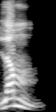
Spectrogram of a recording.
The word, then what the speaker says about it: Lam: Okay, for the Muladhara chakra, you can say basic chakra, there is the Bij mantra La, but it's not La, it's actually Lam.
